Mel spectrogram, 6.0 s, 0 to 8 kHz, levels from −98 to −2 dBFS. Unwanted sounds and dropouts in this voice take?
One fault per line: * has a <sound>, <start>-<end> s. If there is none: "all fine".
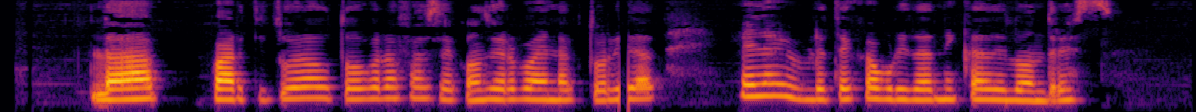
* has a dropout, 3.1-3.1 s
